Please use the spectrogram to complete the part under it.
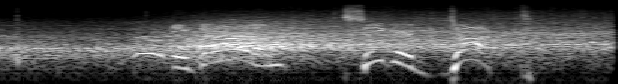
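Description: A large crowd cheers loudly, then settles.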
